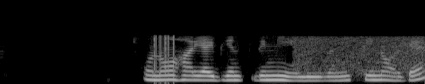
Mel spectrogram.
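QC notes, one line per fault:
throughout: noise suppressor artifacts. Steady background noise gets pulled down by about 21 dB between phrases and creeps back under the speech. It gets more noticeable once the room noise rises around 3 s.
1.54–1.74 s: bit errors on a digital phone line. About a fifth of a second of crackly ticks over the speech, from flipped bits on the G.711 line, a few in every thousand. Each bad bit changes one sample, and hits on high-order bits produce the sharp clicks.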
